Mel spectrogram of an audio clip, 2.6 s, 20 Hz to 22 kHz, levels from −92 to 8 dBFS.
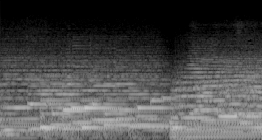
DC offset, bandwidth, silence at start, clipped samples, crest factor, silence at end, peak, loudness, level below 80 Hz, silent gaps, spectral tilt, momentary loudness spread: under 0.1%; 8 kHz; 0 s; under 0.1%; 14 dB; 0 s; -8 dBFS; -22 LUFS; -50 dBFS; none; -7 dB/octave; 4 LU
